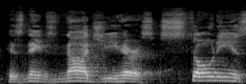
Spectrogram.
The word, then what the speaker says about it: Najee: All right, just like I keep reminding you that his name is Najee Harris and not Najee. His name's Najee Harris.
